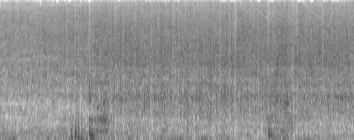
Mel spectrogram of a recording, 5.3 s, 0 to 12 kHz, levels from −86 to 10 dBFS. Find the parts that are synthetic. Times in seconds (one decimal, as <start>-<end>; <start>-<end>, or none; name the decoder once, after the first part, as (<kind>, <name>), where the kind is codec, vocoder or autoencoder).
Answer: 0.5-1.3 (codec, SNAC); 3.0-5.3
